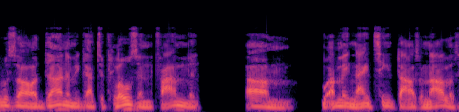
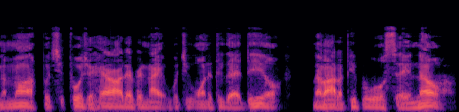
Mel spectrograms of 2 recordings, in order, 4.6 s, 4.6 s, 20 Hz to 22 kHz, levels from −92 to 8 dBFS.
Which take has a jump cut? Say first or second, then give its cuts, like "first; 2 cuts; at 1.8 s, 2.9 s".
second; 1 cut; at 2.9 s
